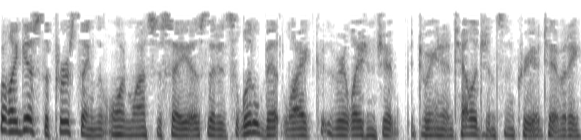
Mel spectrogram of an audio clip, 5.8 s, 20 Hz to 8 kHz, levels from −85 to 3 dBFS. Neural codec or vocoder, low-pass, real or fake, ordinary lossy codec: none; 7.2 kHz; real; MP3, 24 kbps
